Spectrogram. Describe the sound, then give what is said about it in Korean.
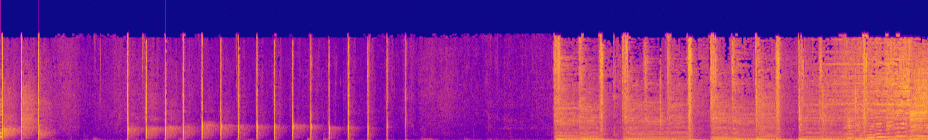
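A few hands clap in a steady, even rhythm for several seconds, the crisp claps gradually fading, before loud band music of a live song performance abruptly starts. “박수 네. 보내드릴게요.”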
